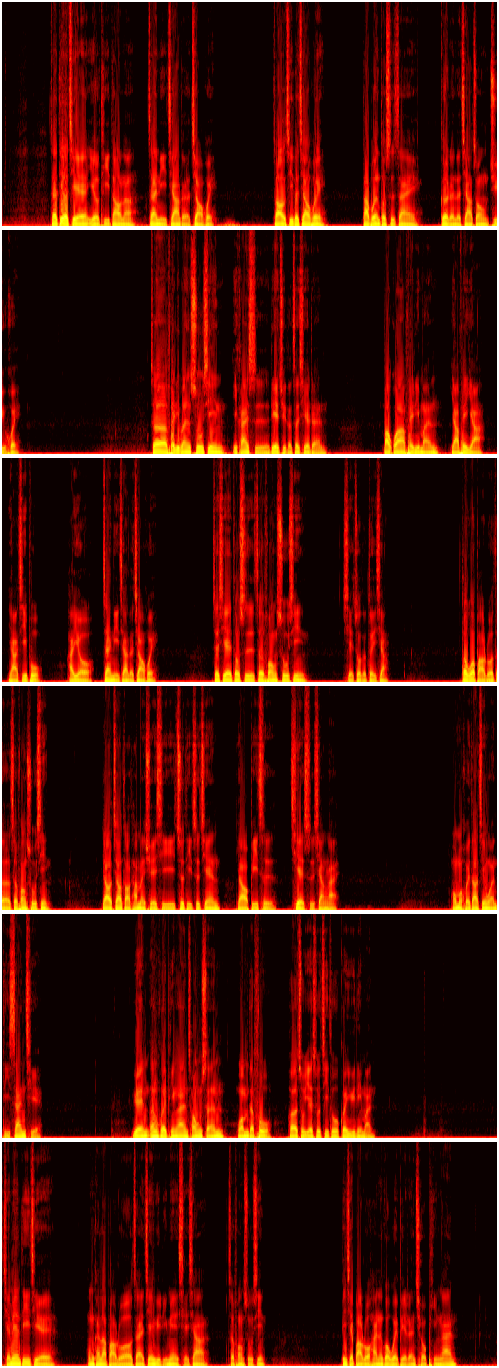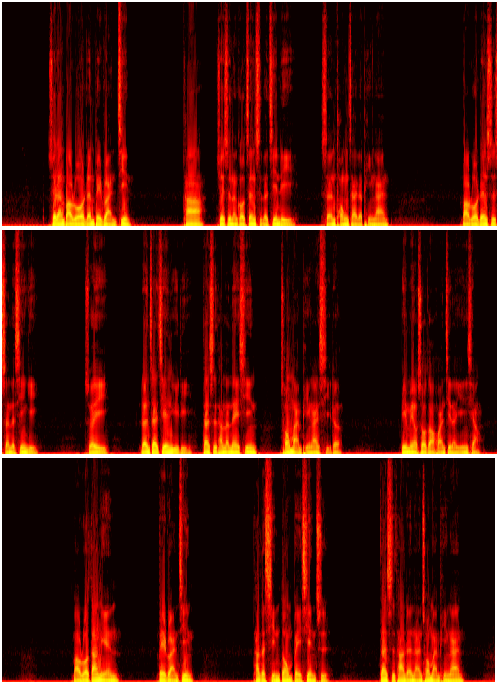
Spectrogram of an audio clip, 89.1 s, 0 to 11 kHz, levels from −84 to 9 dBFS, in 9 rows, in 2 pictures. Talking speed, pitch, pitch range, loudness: 170 characters per minute, 85 Hz, 80-90 Hz, -21 LUFS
